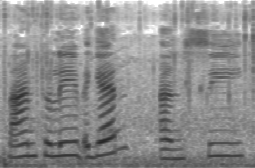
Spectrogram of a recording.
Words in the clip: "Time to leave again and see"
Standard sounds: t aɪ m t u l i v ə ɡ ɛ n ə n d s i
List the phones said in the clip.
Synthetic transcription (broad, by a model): t aɪ m t u l i v ə ɡ ɛ n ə n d s i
